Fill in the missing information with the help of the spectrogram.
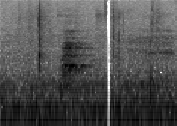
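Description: A neighbor's dog barks: several short, muffled barks scattered over a couple of seconds against a quiet background.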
